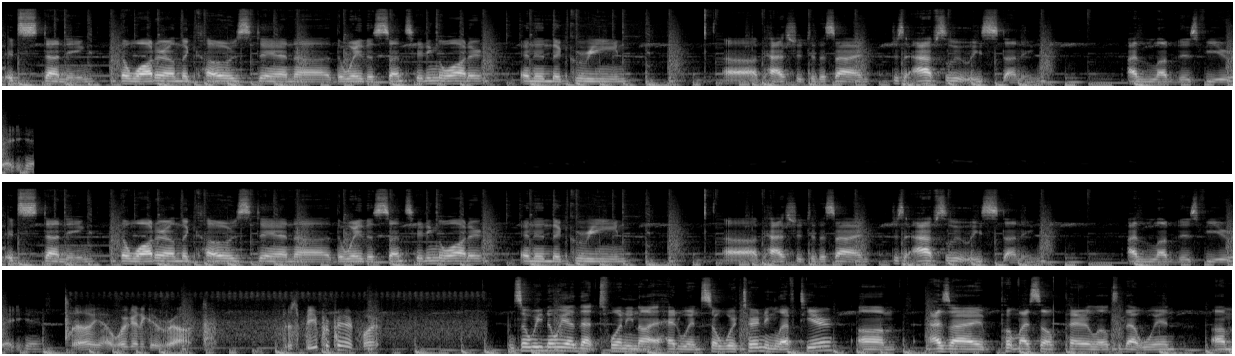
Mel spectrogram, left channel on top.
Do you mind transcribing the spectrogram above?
stunning. The water on the coast and the way the sun's hitting the water, and then the green that pasture to the side. Just absolutely stunning. I love this view right here. Oh yeah, we're gonna get rocked. Just be prepared for it. And so we know we had that 20 knot headwind, so we're turning left here. As I put myself parallel to that wind,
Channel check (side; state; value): left; drops out; at 12.7 s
